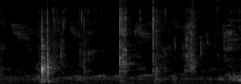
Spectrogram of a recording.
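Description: A spoon stirs two spoonfuls of sugar into milk or water, making faint, intermittent clinks and scrapes with quiet, wet swishes between them.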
